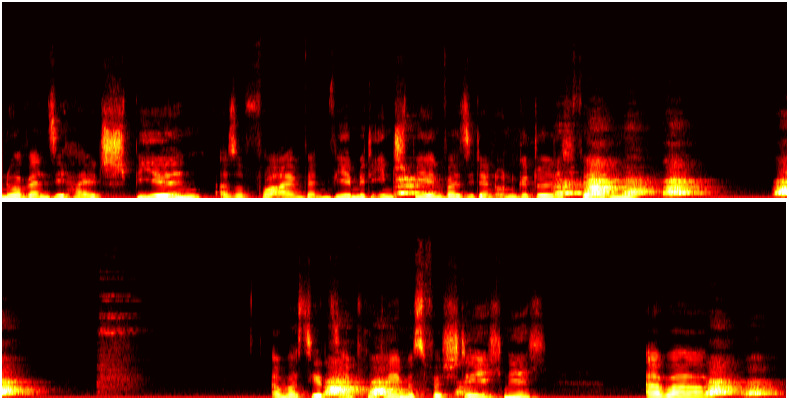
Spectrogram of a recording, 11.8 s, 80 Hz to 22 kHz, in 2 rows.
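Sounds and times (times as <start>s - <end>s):
speech: 0.0s - 5.2s, 7.9s - 10.0s, 10.7s - 11.7s
steady low electrical hum: 0.0s - 11.7s
dogs barking: 2.9s - 3.3s, 4.0s - 6.3s, 8.2s - 9.6s, 11.1s - 11.7s.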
